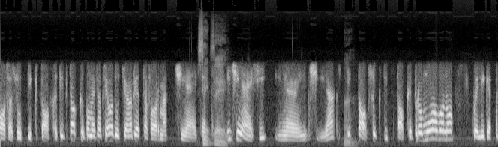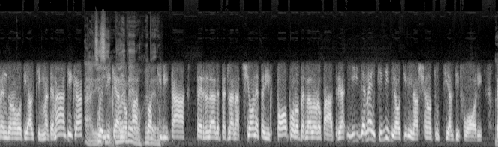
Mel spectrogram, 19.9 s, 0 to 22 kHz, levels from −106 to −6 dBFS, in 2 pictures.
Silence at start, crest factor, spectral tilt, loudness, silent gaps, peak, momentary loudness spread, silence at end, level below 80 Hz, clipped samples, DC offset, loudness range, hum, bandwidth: 0 s; 14 dB; -5.5 dB/octave; -22 LUFS; none; -8 dBFS; 7 LU; 0 s; -62 dBFS; under 0.1%; under 0.1%; 3 LU; none; 13 kHz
